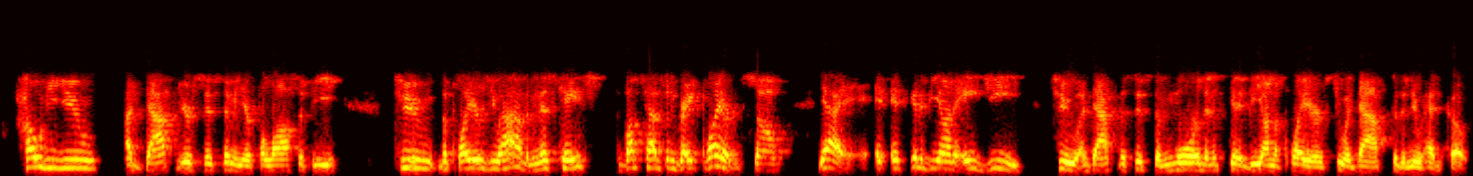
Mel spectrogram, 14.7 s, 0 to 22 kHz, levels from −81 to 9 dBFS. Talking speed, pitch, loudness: 210 wpm, 190 Hz, -16 LUFS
